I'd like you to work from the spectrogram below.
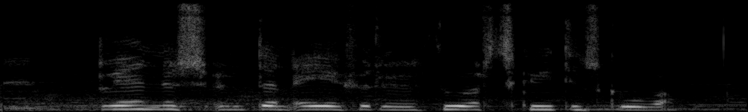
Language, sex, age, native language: Icelandic, female, 12, Icelandic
